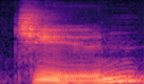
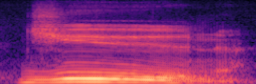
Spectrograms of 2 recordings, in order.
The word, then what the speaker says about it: June: June niby prosta wymowa, jednak pragnę przypomnieć, że polski u nie przekłada się świetnie do języka angielskiego, bo to nie jest jun. It's not je, it's June. O wiele bardziej idzie z gardła ten u, ten dźwięk.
